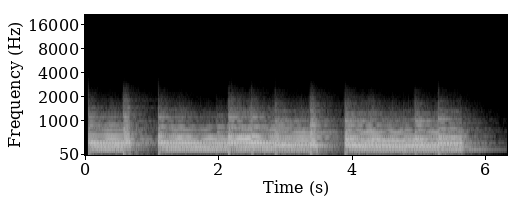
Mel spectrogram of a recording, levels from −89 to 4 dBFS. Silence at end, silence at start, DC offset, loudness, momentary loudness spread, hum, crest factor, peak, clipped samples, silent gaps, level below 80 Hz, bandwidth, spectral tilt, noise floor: 0.3 s; 0.05 s; under 0.1%; -24 LUFS; 7 LU; none; 12 dB; -12 dBFS; under 0.1%; none; -54 dBFS; 2.4 kHz; -13.5 dB/octave; -45 dBFS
